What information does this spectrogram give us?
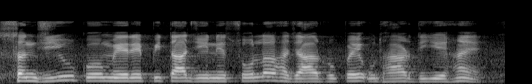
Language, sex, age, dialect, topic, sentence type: Hindi, male, 60-100, Marwari Dhudhari, banking, statement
